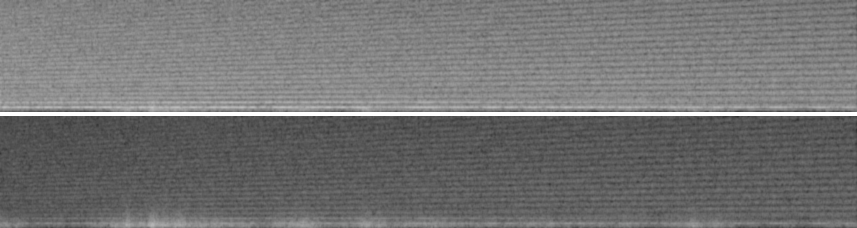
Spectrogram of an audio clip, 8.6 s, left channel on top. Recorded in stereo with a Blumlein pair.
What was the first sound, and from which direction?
A drone, 40° left.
